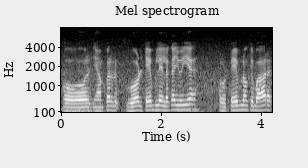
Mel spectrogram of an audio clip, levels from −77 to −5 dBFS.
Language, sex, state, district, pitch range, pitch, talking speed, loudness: Hindi, male, Rajasthan, Bikaner, 135-165 Hz, 150 Hz, 170 wpm, -15 LUFS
